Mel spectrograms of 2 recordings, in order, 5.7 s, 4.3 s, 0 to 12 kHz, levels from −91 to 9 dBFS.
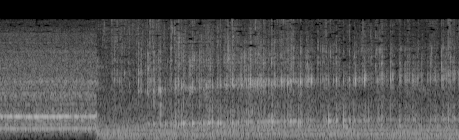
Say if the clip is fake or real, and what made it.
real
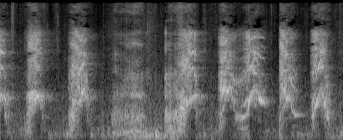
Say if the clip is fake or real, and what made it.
real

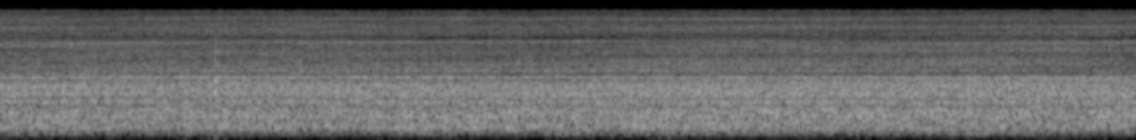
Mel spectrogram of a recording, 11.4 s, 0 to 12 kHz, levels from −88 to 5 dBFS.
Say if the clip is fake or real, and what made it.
real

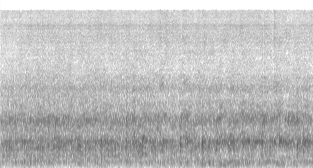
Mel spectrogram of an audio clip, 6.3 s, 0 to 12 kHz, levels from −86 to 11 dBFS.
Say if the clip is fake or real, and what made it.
fake, codec, SNAC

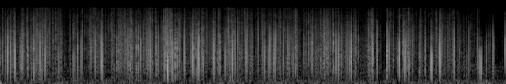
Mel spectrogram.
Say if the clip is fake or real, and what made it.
fake, autoencoder, DAC-VAE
